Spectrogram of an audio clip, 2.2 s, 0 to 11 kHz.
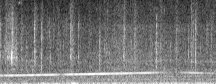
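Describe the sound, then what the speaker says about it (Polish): An ambulance siren sounds as a steady, slowly rising wail over constant wind and water noise out on a lake, heard from a 60-year-old Omega cabin sailboat, moderately distant and continuous. "O, karetka wraca, widzisz?"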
